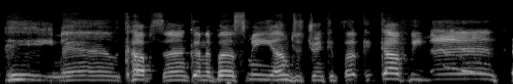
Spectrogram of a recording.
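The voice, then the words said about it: Impression of a stoner's voice. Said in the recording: “mocking the fucking way a stoner looks ... That was a really good impression.”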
